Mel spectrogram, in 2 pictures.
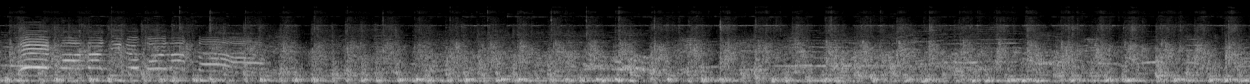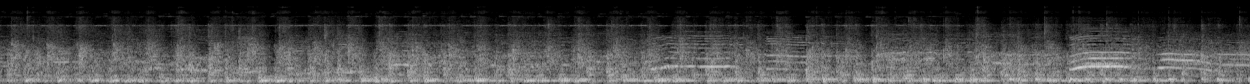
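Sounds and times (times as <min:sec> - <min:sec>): fast percussion beat: 0:00.0 - 0:25.0
hand clapping: 0:00.0 - 0:25.0
voices singing: 0:00.0 - 0:25.0.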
